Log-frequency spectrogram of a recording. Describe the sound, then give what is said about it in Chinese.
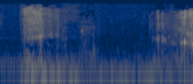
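Greedy eating: a merchant wolfs down a lavish dinner, two bursts of loud, crisp crunching bracketing a stretch of softer, wet chewing and munching, with no voices present. “他太高兴了，根本没有心思去想这体贴而又周到的主人到底是谁，于是就狼吞虎咽的大吃起来。”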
